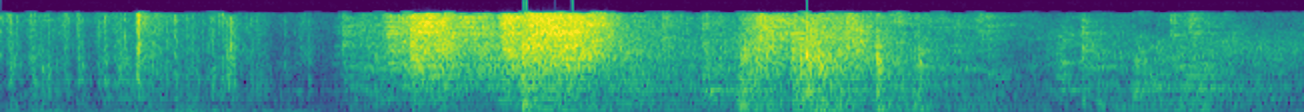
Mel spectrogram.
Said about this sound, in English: Hey, what's the matter with the door? Won't budge.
